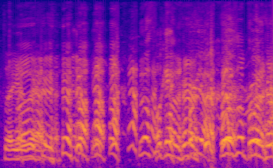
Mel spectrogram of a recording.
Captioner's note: laughing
